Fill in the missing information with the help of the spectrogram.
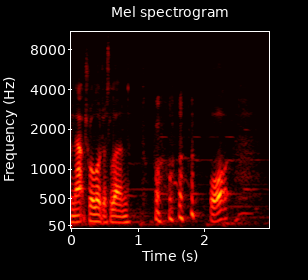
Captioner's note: laughing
